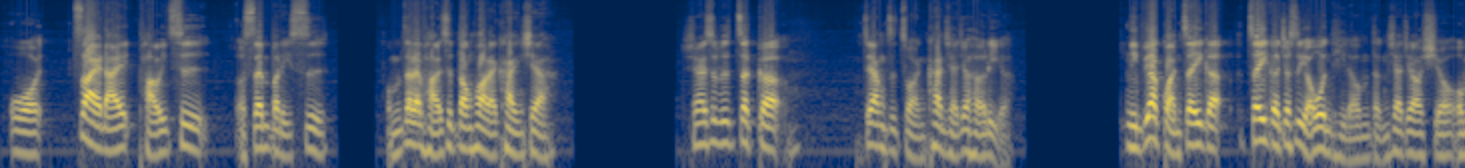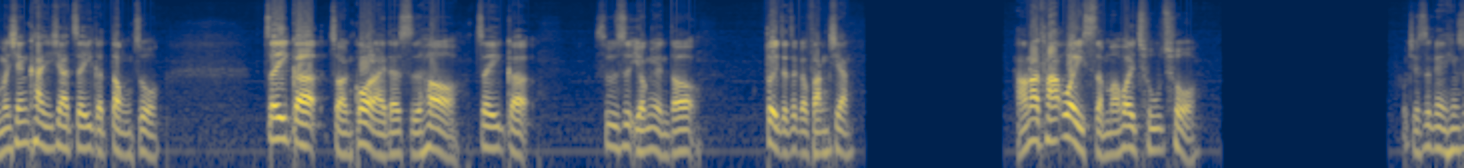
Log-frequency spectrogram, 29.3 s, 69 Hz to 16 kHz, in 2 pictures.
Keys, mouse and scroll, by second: 0.0 shift+scroll down 1, 0.9 shift+middle click, 2.3 click, 3.4 click, 4.9 click, 27.3 click, 27.8 scroll up 1.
